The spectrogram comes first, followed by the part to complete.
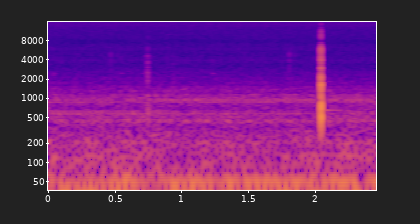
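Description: Steady road and engine noise inside a moving car's cabin, with a couple of faint light clicks or rattles.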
